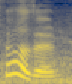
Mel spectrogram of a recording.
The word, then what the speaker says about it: Velden: to say and felden with a v instead of an f but i think it's pronounced felden and they have a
